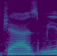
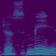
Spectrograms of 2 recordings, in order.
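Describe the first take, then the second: First: The first syllable sounds like 'jazz'. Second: The first syllable sounds like 'just'. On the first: The speaker calls it wrong. "I don't introduce myself as Jazz or Jazz Meat anymore" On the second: The speaker calls it right. "I introduce myself as Just or Just Meat"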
